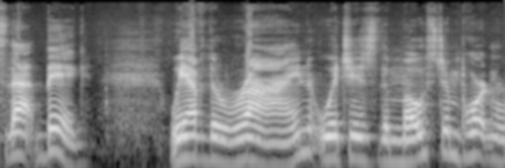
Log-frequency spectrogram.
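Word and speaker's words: Ruhr: the north uran plane is home to the r this is a region in Germany that is very rich in Coal that fueled industrialization this is spelled r u HR the r also this North European plane is extremely fertile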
